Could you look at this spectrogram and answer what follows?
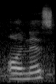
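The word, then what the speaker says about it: honest: H silent है, ऑनेस्ट आ रहा है, तो वी विल यूज एन.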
